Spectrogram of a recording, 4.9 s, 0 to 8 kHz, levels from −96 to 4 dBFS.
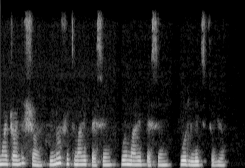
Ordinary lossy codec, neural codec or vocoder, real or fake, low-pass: none; none; real; 7.2 kHz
